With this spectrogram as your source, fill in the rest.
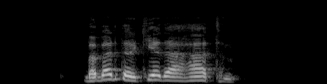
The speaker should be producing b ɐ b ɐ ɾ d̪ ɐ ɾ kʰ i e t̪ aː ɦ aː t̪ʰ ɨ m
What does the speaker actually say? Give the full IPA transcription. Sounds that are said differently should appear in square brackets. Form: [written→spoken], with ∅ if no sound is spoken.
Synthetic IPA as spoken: b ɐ b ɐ ɾ d̪ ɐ ɾ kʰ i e [t̪→d̪] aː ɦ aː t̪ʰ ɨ m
